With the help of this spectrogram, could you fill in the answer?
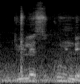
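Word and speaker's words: Jules Koundé: Itu bacanya Jules Kounde.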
